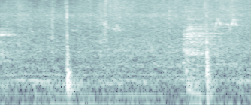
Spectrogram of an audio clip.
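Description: Honey bees buzz around an opened beehive during a beeyard inspection, a faint steady hum with a couple of brief louder passes as individual bees fly close.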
